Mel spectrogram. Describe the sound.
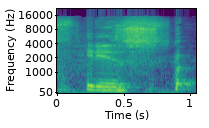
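A single sneeze: a short voiced intake breaks into a sharp, hissing burst, followed by a brief catch of breath just after.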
